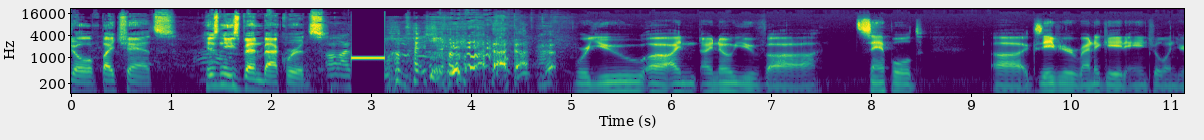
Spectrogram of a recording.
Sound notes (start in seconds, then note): 3.2 laughing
